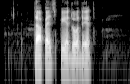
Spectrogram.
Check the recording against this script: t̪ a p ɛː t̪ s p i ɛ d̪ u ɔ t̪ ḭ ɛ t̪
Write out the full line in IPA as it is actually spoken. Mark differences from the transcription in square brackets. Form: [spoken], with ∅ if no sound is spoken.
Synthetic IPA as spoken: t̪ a p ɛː t̪ s p i ɛ d̪ u ɔ [d̪] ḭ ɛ t̪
